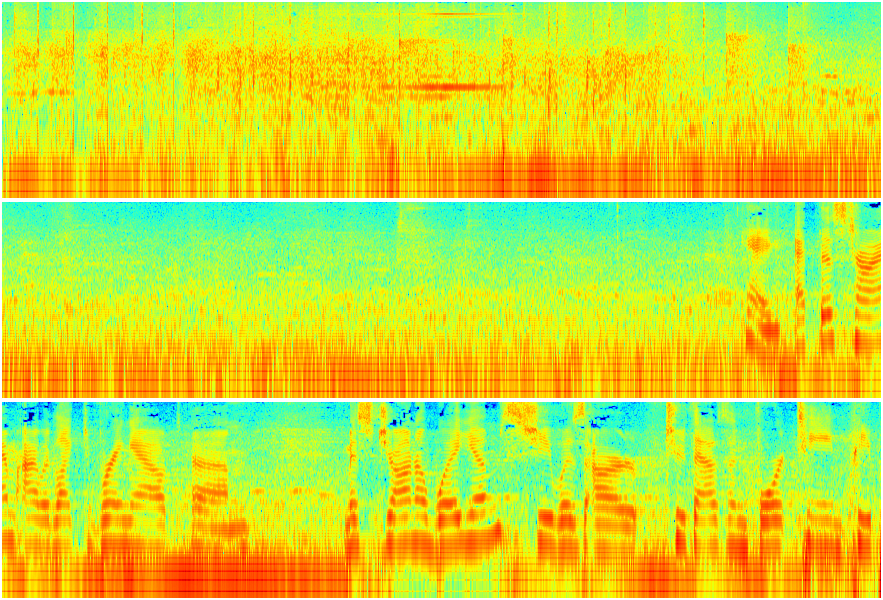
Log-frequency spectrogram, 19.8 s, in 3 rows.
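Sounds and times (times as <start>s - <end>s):
audience applause: 0.0s - 6.6s
low steady hum: 0.0s - 19.7s
speech: 12.2s - 19.7s.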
